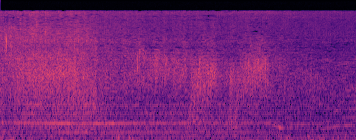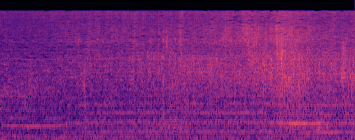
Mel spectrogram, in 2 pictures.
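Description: Brushless electric motor of a Turbo Vee II RC speedboat running at speed while it circles: a steady whine that drops in pitch briefly three to four seconds in, then climbs back, with swells of spray hiss off the hull.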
